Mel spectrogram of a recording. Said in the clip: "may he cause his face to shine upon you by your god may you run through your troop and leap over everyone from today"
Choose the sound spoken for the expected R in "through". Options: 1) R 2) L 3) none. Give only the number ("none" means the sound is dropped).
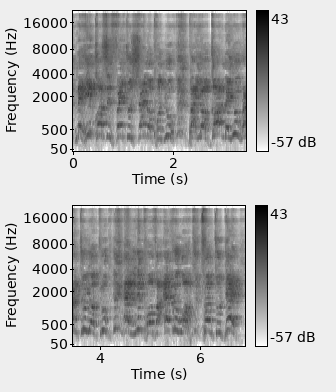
1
